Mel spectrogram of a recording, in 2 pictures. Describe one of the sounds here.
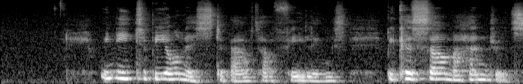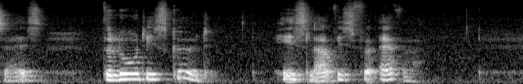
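An elderly woman speaks calmly and close by, as if on an online call.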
